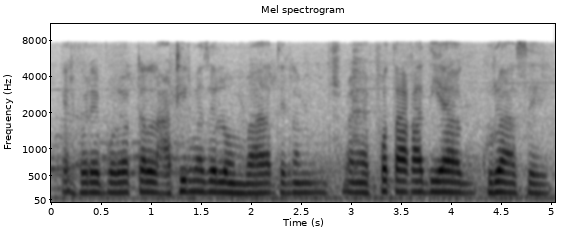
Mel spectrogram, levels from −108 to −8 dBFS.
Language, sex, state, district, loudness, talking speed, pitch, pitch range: Bengali, female, Tripura, Unakoti, -17 LUFS, 130 wpm, 185 Hz, 180-195 Hz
